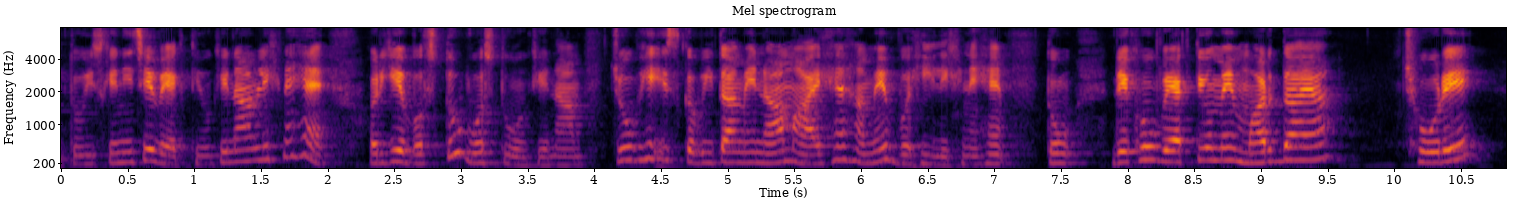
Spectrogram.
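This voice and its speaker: A woman teaching a primary-school Hindi lesson as a voice-over, saying words clearly one by one so children can repeat after her. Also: a little high, fairly bright tone, lo-fi sound. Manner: slow, careful word-by-word drills for repeating.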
